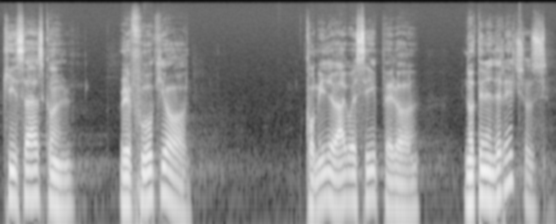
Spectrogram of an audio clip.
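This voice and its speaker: Male preacher, sermon teaching, very dark mellow tone, unhurried deliberate delivery. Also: lowish voice. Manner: slow, deliberate, explains word meanings.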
